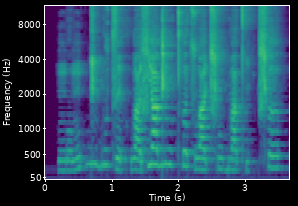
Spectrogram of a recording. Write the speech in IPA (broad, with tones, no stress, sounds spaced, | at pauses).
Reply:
ŋ o˨˦ ŋ | ɡ i˥˧ b u˥˧ t͡s e˨ ʔ h w a˨˩ ɕ j a˦ ɡ j u˥˧ t̪ʰ ə˥˧ t͡s w a˧ t͡ɕʰ u˧ b w a˧ t̪ʰ i˨ k̚ t͡ɕʰ ə˦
